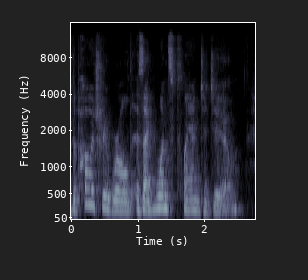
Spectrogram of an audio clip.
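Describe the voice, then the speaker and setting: With noticeable background noise behind her, a woman speaks at a fairly quick pace with an American accent. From New Jersey, Keyport (Jersey Shore). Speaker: novelist. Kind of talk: reading aloud.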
